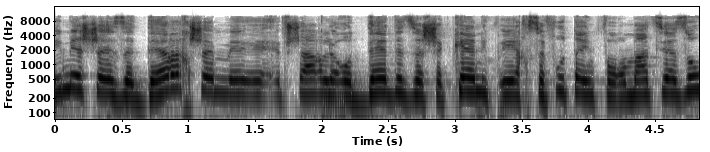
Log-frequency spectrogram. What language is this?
Hebrew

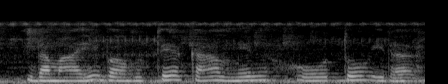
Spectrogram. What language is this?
Magahi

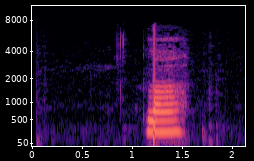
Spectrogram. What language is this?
Chinese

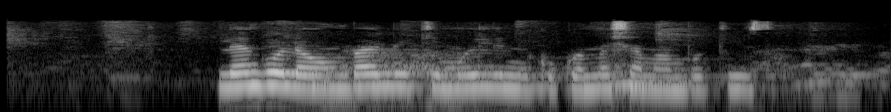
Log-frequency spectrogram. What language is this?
Swahili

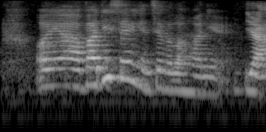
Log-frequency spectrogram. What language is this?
English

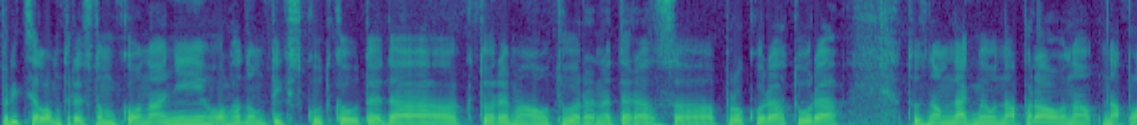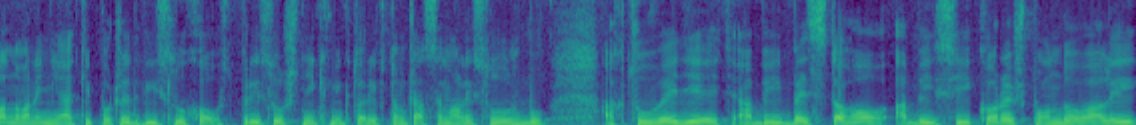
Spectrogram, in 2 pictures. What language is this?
Slovak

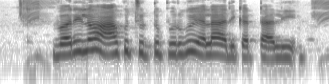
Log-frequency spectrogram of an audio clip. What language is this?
Telugu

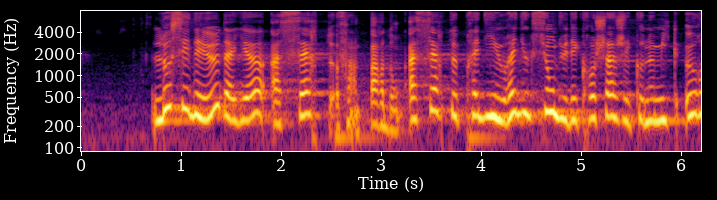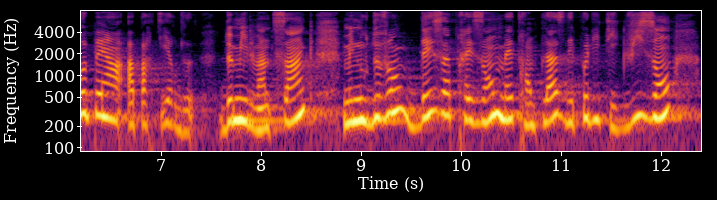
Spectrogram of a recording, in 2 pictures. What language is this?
French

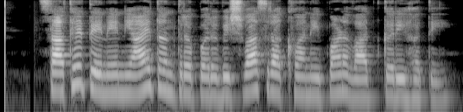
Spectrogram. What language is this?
Gujarati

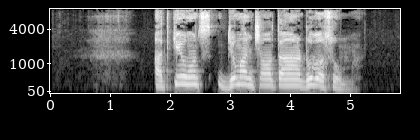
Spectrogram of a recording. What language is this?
Kati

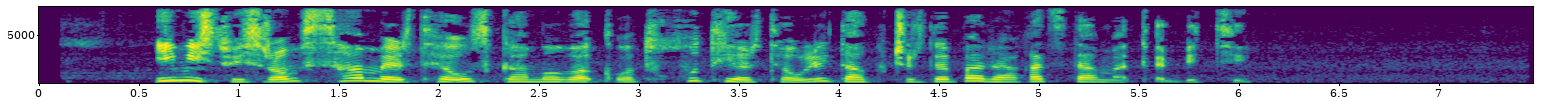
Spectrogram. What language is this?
Georgian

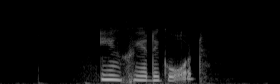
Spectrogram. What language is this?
Swedish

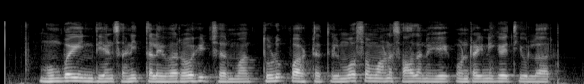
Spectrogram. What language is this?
Tamil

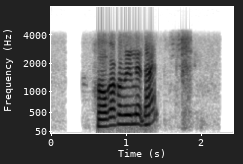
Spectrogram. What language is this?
Santali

